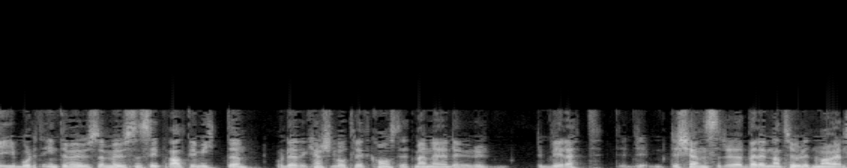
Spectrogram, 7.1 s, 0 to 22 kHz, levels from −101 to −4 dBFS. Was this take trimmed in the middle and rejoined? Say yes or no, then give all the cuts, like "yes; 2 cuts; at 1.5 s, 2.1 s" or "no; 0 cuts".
yes; 2 cuts; at 2.2 s, 5.1 s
